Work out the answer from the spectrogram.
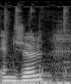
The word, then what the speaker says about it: NGL: J'ai transformé ça en NGL. On peut prononcer donc Angel.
